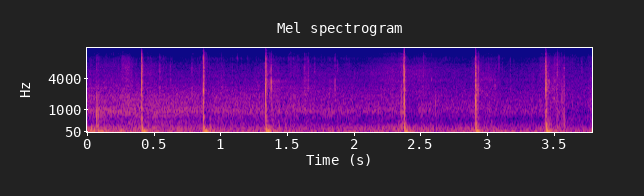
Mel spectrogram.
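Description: A plastic hose from a motorcycle, found while magnet fishing and turning out to be insulating tape wrapped around copper, is knocked six times. Each knock is a short, dry thud with a bright clicking edge that dies away almost at once, heard over a steady background hiss.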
